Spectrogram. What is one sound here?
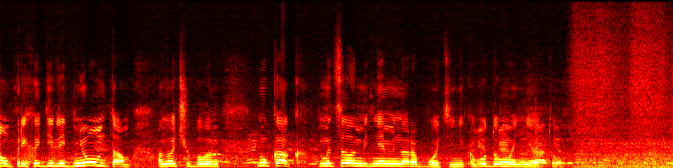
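A middle-aged woman speaks close to a microphone.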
